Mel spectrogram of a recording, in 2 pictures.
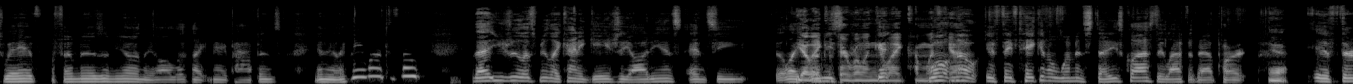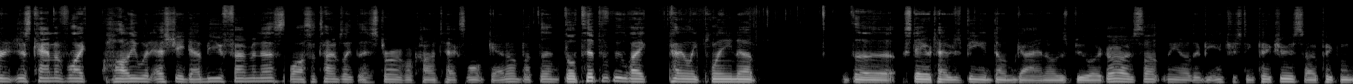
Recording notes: Recorded in the Sycamore tavern parking lot. Also, someone hits the car we're in while recording the podcast.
